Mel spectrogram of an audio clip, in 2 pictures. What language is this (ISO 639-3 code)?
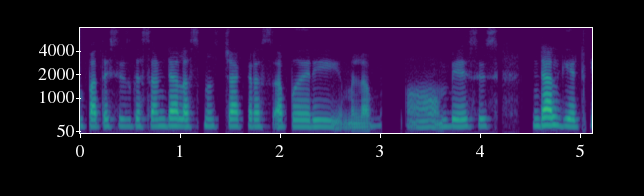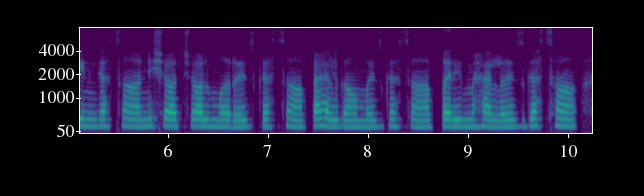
kas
